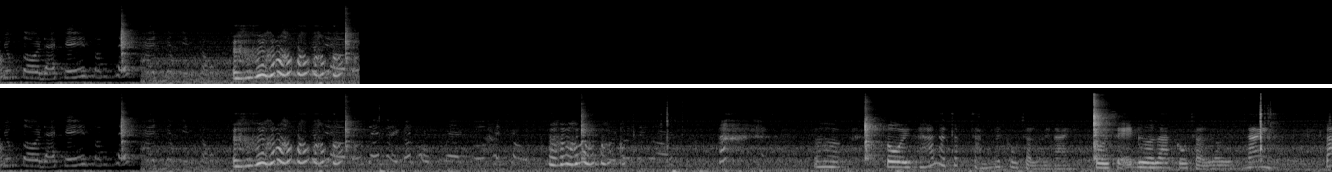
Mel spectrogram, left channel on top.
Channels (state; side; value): drops out; left; at 3.6 s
